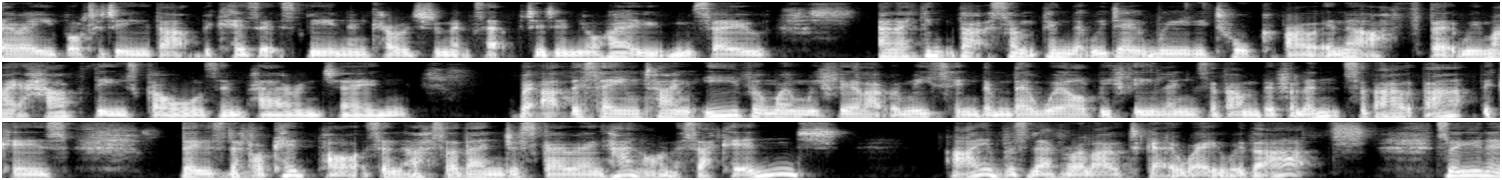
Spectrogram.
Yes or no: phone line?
no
